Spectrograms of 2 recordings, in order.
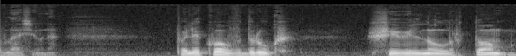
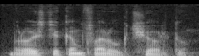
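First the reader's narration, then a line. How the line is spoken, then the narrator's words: Dry, weak, wounded. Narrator (Russian): раненый … сухо слабо выговорил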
